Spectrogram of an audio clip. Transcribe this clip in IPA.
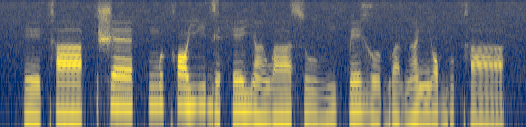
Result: eː˨ kʰ a˦ | ʃ ɛ˦ | m ʊ˦ kʰ ɔ˦ j i˦ d ɪ˨ h eː˦ j ã˨ w aː˨ s u˨ β i˨ k͡p e˦ ɣ ʊ˨ ɡʷ a˨ d ã˦ ɲ ɔ˦˨ b u˦ kʰ aː˨

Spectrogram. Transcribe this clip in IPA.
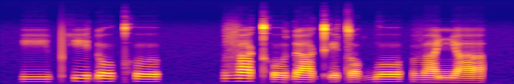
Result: iː˨ pʰ i˦ ɗ o˦ kʰ ʊ˦ | v a˦ kʰ o˨ ɗ a˨ kʼ ɪ˨ t ɔ˨ ɡ͡b o˦ | β a˨ ɲ a˨

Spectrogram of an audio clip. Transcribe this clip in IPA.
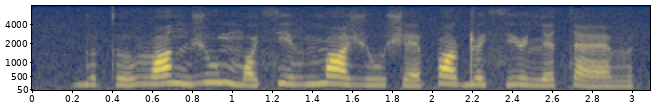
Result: d̪ ʊ˨ t̪ ʊ˨˩˦ v ɑ˧˥˧ n ʒ u˥ m ɔ˨ sʲ ɛ˥˧ v m ɑ˥˧ ʒ u˨ ʃ ɛ˨˩˦ p ɑ˥˧ ɖ ə˥˧ sʲ ə˞˧˥˧ lʲ ɑ˨˥ t æ˨ v

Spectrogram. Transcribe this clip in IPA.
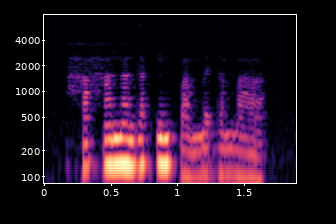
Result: h a˧ h ã˦ n ã˦ d a˦ k͡p ũ˦˨ k͡p a˨ m ɛ˧ d a˧ m a˨

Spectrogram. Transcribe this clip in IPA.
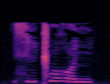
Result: ɕ i ǁ u ʁʷ ɛ ɲ

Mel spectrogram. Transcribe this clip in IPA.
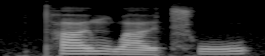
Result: t̪ʰ a˥ ɪ̯ m w a˨˩ ɪ̯ t͡sʰ u˧˥

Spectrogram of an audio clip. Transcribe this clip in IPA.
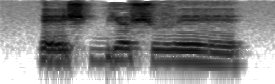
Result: ḛ˦ ʃ bʲ œ˦ ʃ v e˦˨

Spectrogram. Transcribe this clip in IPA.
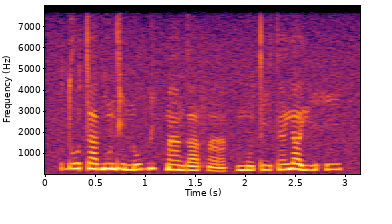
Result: d o˦ t a˦ ɡ ũ˦ d i˦˨ n u˨˦ b i˦˨ k͡p ã˧ ɡ a˨ f ã˨ | m ũ˨ t i˨ t ɛ̃˨˦ j a˦˨ j i˨˦ h i˦

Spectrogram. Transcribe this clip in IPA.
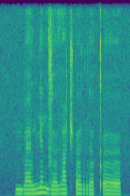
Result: m b æ l nʲ ɑ n z œ ð ɑ t͡ʃʼ œ r œ kʼ œ

